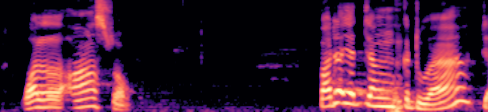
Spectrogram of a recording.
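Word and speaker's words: وَالْعَصْرِ: Ra mati lebih dibaca sedikit tebal. Contoh wal asr.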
